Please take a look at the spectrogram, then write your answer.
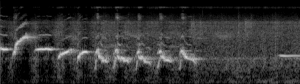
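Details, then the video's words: White-rumped shama in afternoon song while others answer; a high upswept whistle then a steady series of about seven slurred notes, roughly three a second, ending in quiet with a faint distant whistle. "kicau murai batu sore hari bikin yang lain ikut nyaut"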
